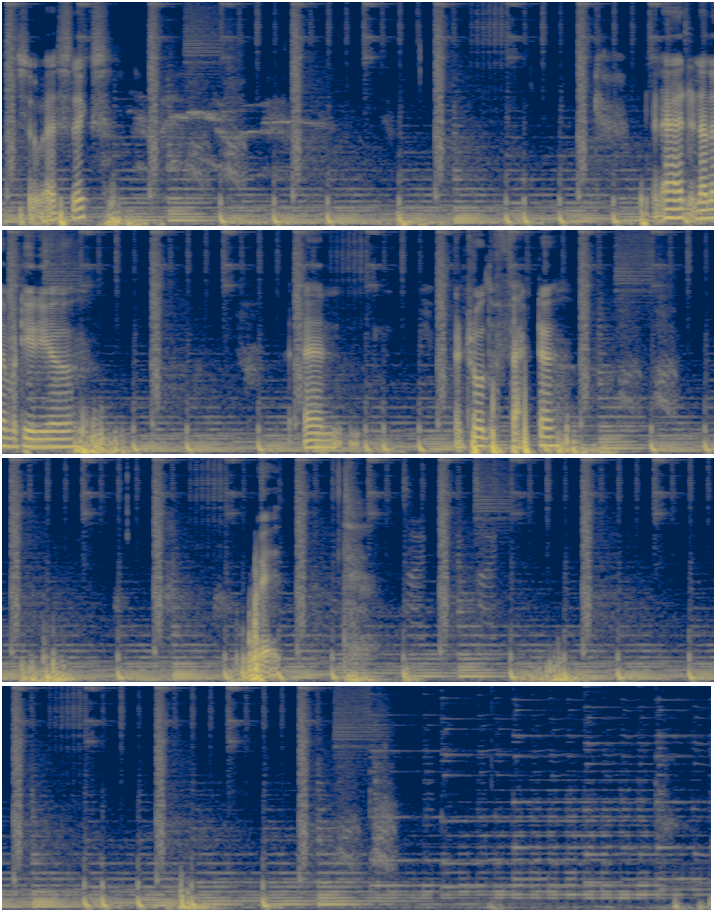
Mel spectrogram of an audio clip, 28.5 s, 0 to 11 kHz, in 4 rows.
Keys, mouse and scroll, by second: 0.2 Tab, 0.3 scroll down 3, 0.4-2.3 middle drag, 2.3 click, 2.6 scroll up 6, 2.9 scroll down 3, 4.1 click, 6.2 shift+d, 6.8 click, 9.0 shift+a, 10.5 click, 11.0 click, 12.5 click, 13.8 shift+middle click, 14.2 scroll up 3, 14.3-15.0 shift+middle drag, 15.0 click, 15.6 middle click, 16.4 click, 16.7-17.3 shift+middle drag, 17.3 click, 17.3 KP_0, 17.5 space, 17.7-18.5 scroll up 4, 18.6 space, 18.9 click, 19.7 click, 19.9-20.4 scroll up 4, 20.0 shift+middle click, 20.5 click, 21.0 s, 21.8 shift+click, 21.9 s, 24.8 drag, 25.0-26.2 drag, 26.6 right click, 26.9 space, 27.3 KP_0.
